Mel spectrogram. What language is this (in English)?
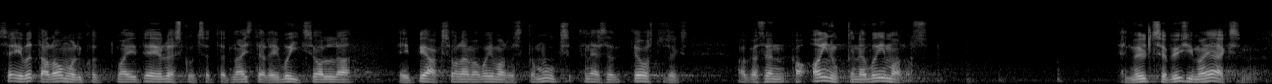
Estonian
